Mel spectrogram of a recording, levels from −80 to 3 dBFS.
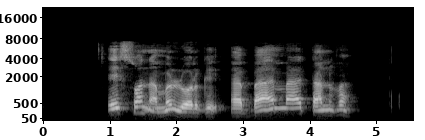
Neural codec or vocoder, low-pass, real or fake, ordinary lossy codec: none; 7.2 kHz; real; MP3, 64 kbps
